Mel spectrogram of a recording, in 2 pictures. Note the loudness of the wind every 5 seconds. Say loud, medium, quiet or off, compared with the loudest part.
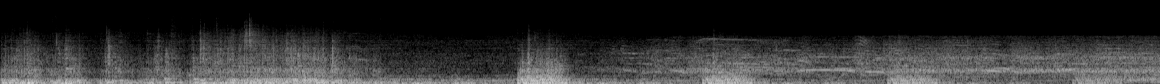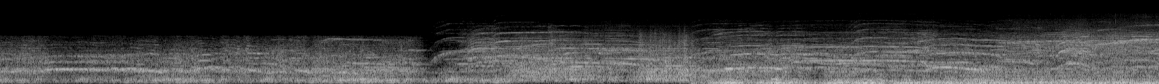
loud, loud, medium, loud, loud.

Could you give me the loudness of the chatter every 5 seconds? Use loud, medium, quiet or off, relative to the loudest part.
off, medium, loud, loud, loud.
